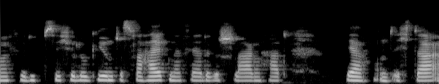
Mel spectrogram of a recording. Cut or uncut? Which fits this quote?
uncut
